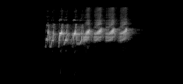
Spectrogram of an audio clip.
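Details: A single rough, buzzy phrase from a Flamboyan bird with a harsh voice, used for training songbirds: about eight rapid pulsed notes in under a second, clean with no background.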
